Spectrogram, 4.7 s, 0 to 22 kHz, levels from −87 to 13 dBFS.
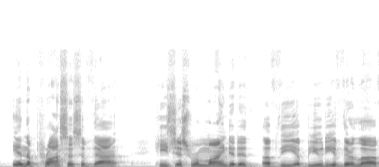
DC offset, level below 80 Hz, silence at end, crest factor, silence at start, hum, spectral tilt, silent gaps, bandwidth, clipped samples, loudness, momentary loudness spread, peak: under 0.1%; -82 dBFS; 0 s; 16 dB; 0.15 s; none; -5 dB/octave; none; 15.5 kHz; under 0.1%; -35 LUFS; 6 LU; -20 dBFS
